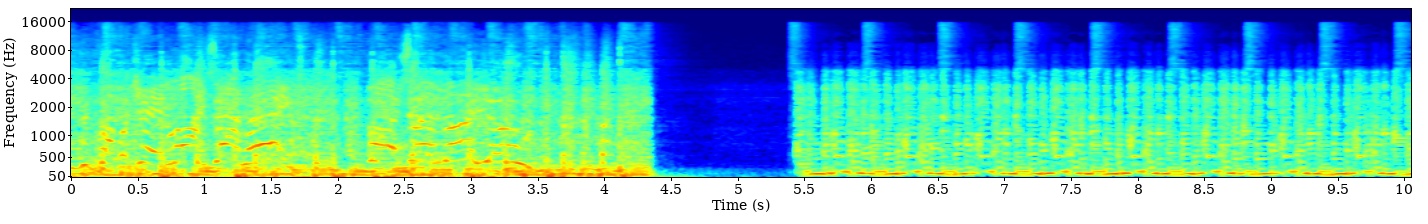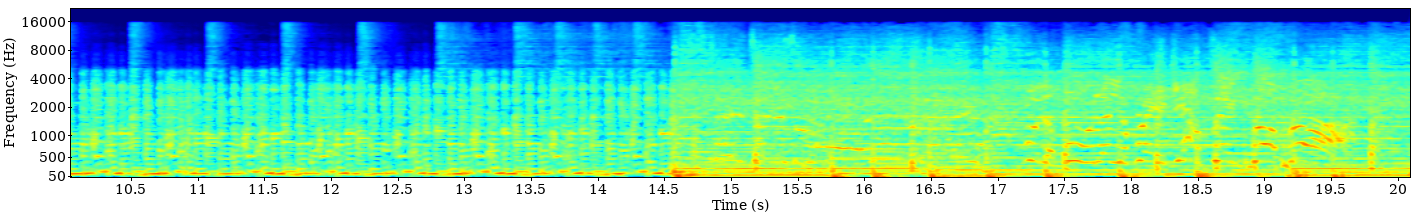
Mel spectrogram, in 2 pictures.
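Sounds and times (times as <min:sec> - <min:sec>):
hardcore band music: 0:00.0 - 0:20.0.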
